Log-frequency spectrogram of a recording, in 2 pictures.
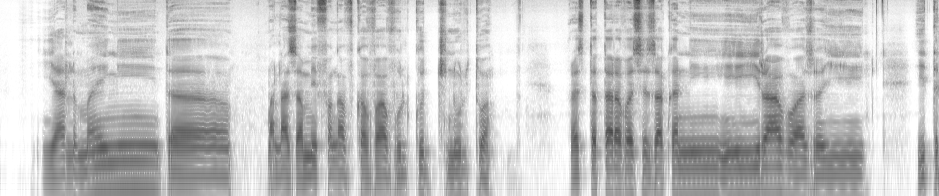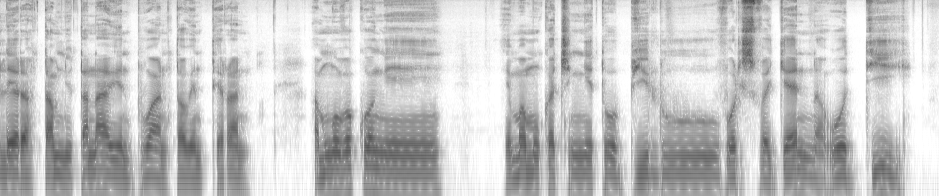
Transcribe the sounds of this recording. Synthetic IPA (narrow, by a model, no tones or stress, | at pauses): ialumajŋid̪a | mʔa̰lazamefaŋavukəvavulukud̪̚iʈ͡ʂinulut̪ua | rasi̥t̪at̪aɾafasezakaniiɾavuazai | it̪ileɾət̪aminiut̪anawanibuanət̪awenit̪eɾani̥ | a̰miŋovəkuəŋe | mamukaʈ͡ʂiŋet̪obiluvoɾisivaɡeninə̰ʔod̪i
